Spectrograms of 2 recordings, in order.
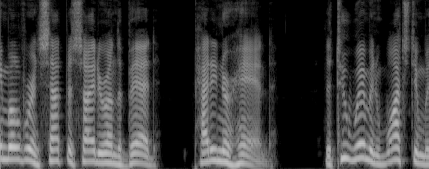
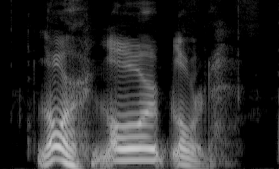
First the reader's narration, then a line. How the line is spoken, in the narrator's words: he muttered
